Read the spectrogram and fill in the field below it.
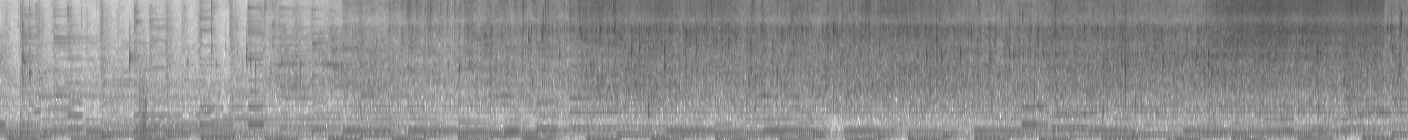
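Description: Fish fries in hot oil with curry leaves, a continuous dense sizzle and crackle that holds steady throughout the fourteen seconds, alone with no talking.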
